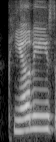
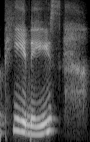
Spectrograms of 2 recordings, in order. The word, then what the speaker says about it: peonies: step at a time peonies which are my favorite or penies um whichever way you want to pronounce it um grow through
